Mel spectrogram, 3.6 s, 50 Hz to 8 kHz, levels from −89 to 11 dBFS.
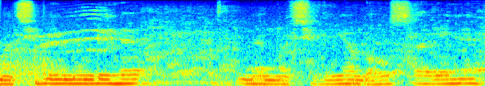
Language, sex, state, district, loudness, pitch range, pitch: Hindi, male, Uttar Pradesh, Lucknow, -13 LUFS, 135-150 Hz, 145 Hz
